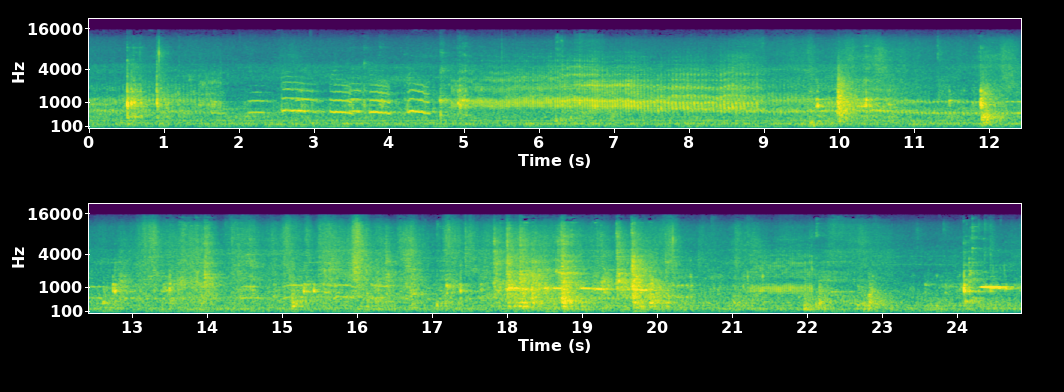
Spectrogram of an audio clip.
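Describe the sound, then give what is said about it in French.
A group (stam) of Harz roller canaries sing a continuous, soft song, mostly doing the same tours at once: four tours, including the roll (roulée), with rapid rolling trills and warbling phrases shifting in pitch and rhythm, with no talking over it. “face à un stam de Canaris du Harz et un juge-expert en canaris de chant”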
